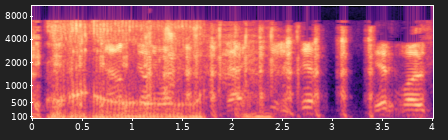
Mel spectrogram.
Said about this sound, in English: And it was a truck driver snore. It was. She has a snore of a 6'8 linebacker.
